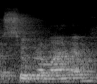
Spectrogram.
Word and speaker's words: Subramaniam: How do you pronounce his surname? Subramaniam.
